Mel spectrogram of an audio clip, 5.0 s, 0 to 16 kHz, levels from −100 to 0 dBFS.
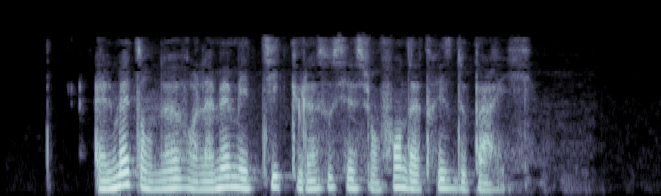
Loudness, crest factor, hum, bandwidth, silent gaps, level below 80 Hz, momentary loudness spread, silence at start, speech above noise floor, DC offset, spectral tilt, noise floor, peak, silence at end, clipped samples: -20 LUFS; 18 dB; none; 8 kHz; none; -58 dBFS; 8 LU; 0.7 s; 59 dB; under 0.1%; -7 dB/octave; -78 dBFS; -2 dBFS; 1.15 s; under 0.1%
